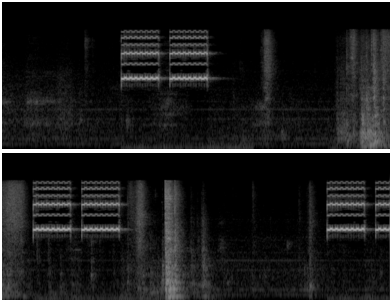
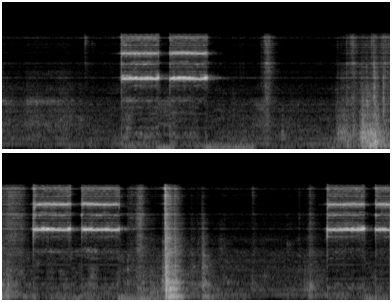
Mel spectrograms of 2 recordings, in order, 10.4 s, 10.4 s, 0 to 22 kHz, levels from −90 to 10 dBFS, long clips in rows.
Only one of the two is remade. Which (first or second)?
second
